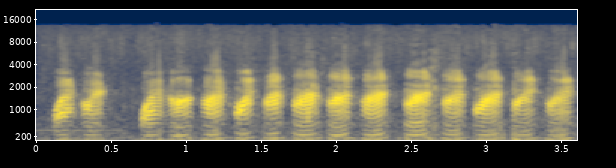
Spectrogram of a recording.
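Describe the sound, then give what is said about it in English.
A person imitates a duck with a quick, steady run of about a dozen nasal quacks, fairly loud, with no other talking. “The duck dance, yeah.”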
